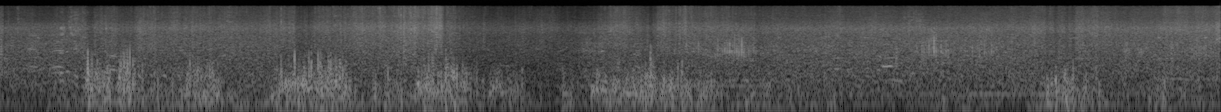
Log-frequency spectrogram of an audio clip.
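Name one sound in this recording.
A boat engine rumbles steadily.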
